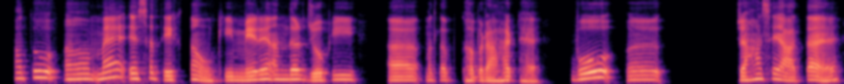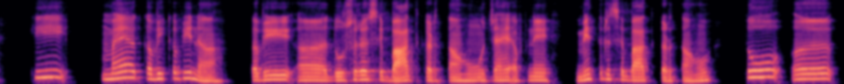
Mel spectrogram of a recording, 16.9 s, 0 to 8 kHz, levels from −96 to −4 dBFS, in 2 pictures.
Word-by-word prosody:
हाँ, 205 - -2
तो 235 -1 +4 0.2
अ, - - 0 0.2
मैं 200 +8 +3 0.2
ऐसा 195 +2 -1
देखता 150 +3 0
हूँ 115 -7 -1
कि 135 +4 -2
मेरे 145 +6 +5
अंदर 170 0 +3
जो 130 - +4
भी 160 +2 -2 0.5
अ, - - -4 0.4
मतलब 135 0 -6
घबराहट 125 +1 +1
है, 100 -2 -3 0.3
वो 205 +9 +7
अ, 155 -9 -3 0.8
जहाँ 145 +7 +3
से 180 0 0
आता 125 -1 +1
है 120 +4 +2 0.4
कि 245 +1 -1 0.3
मैं 210 +6 +3
कभी-कभी 195 +2 -1
ना 115 - -1 0.4
कभी 160 +4 +2
अ, 135 -1 -1
दूसरे 135 +4 0
से 155 -1 -3
बात 130 +4 +4
करता 125 -2 -4
हूँ, 120 +1 -2
चाहे 130 +2 -1
अपने 135 +2 -3 0.3
मित्र 175 +6 -1
से 170 -2 -4
बात 125 0 +1
करता 115 -2 -4
हूँ। 120 +6 -3 0.3
तो 250 +2 +3
अ, 185 +1 +1
150 Hz, 150 wpm, -25 LUFS, 130-185 Hz, 0.8 s, वो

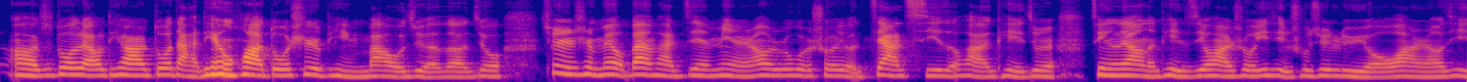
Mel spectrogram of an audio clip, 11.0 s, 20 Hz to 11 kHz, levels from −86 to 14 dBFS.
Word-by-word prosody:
啊， 225 -8 +1
就 210 +1 -6
多 240 0 +1
聊 210 -3 +4
天 225 +1 0
儿、 215 0 +4
多 230 +1 -1
打 200 -5 +2
电 225 +2 +7
话、 225 -1 +8
多 215 0 -1
视 225 +1 -1
频 195 -5 -5
吧， 190 0 0
我 175 -2 -3
觉 180 +1 -4
得 170 0 -4
就， 185 0 -6 0.3
确 285 -3 0
实 250 - +2
是 245 +1 -1
没 235 +1 -2
有 230 -3 +2
办 235 0 +5
法 200 -3 -2
见 205 +2 -5
面， 205 -2 -4
然 190 +3 -3
后 220 - 0
如 210 0 -5
果 205 -2 -5
说 200 0 -6
有 195 - -5
假 215 +3 +4
期 200 0 -6
的 195 +1 -6
话， 180 -5 -1
可 190 +3 -9
以 175 -3 -4
就 190 +2 -6
是 180 -1 -4 0.2
尽 225 -2 -1
量 210 -2 +3
地 180 -2 -4
可 205 - -6
以 185 -3 -2
计 205 +3 -2
划 195 -2 +1
说 195 0 -4
一 210 - -2
起 195 -5 -4
出 190 +2 -7
去 205 +2 -3
旅 195 -3 -4
游 165 -1 -3
啊， 180 0 -1
然 170 0 -5
后 175 - -3
一 - - -7
205 Hz, 320 characters per minute, -21 LUFS, 185-220 Hz, 0.3 s, 话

